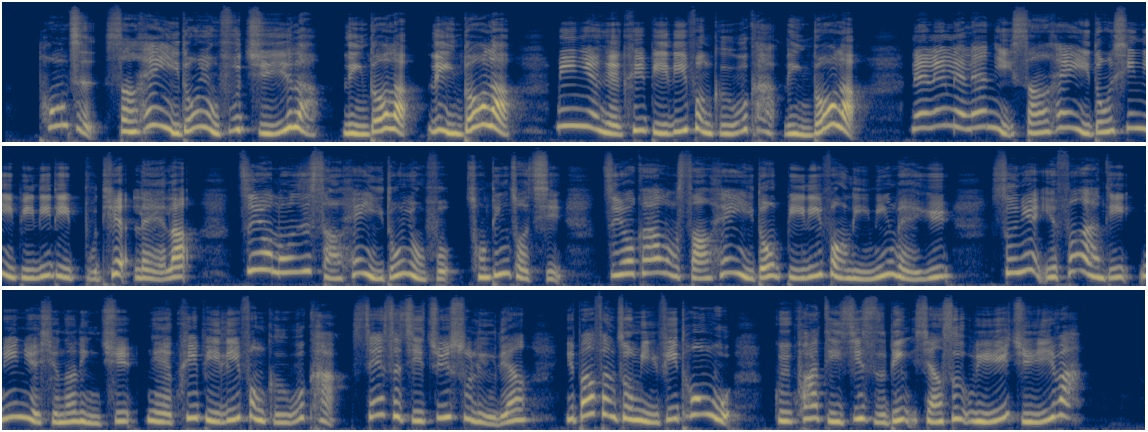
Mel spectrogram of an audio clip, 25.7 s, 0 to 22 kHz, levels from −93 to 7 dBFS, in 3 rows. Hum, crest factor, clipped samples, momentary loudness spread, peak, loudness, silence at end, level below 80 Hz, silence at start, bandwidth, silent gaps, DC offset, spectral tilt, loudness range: none; 18 dB; under 0.1%; 10 LU; -6 dBFS; -24 LUFS; 0.5 s; -56 dBFS; 0.3 s; 17 kHz; none; under 0.1%; -4 dB/octave; 5 LU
